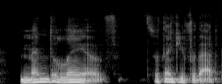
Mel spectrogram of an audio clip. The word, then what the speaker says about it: Mendeleev: points out regarding pronunciation the name I pronounced Mendeleev is pronounced Mendeleev so thank you for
